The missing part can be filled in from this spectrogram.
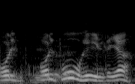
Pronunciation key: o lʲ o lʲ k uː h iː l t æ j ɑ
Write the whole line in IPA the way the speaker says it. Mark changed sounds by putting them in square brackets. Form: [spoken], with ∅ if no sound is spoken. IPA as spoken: o lʲ o lʲ [p] uː h iː l t æ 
